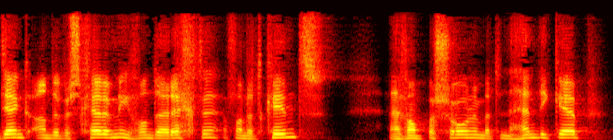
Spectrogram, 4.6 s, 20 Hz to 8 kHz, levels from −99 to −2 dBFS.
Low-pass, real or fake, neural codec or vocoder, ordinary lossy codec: 7.2 kHz; fake; codec, 16 kHz, about 1 kbps, DyCAST, with the encoder's durations; MP3, 48 kbps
